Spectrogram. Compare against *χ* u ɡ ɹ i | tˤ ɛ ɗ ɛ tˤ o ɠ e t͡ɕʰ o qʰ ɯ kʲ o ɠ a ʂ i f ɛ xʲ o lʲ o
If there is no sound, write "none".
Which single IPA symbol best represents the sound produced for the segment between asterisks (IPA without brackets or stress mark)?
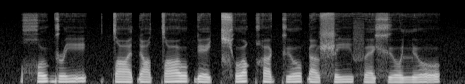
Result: χ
